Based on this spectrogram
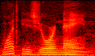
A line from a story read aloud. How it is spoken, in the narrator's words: the old man whispered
